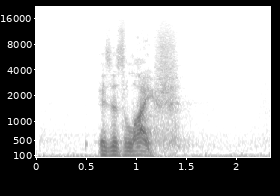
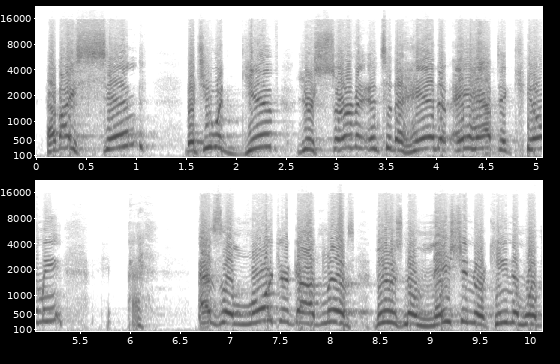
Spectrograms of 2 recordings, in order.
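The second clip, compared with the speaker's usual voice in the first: much higher, louder pleading; panicked Obadiah; 10 semitones higher, 4 dB louder than usual. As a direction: protest like a servant who fears for his life. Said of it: "Obadiah's a little tense".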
